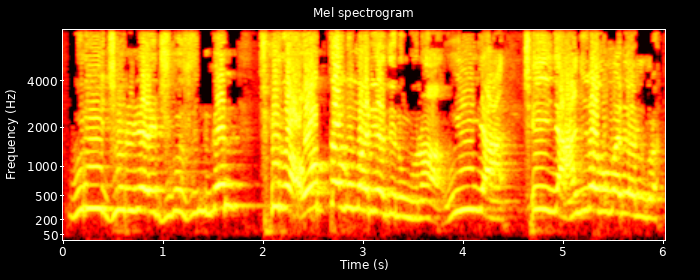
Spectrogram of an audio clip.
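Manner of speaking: high, quickening as the penny drops; dawning realization. Retold or imitated. Old man working out his answer aloud, excited realization. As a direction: think it through aloud, delighted. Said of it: "깨달아지는 거예요".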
